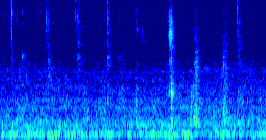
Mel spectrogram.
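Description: Faint chewing and soft wet mouth clicks of people eating a meal with their hands, the sharpest click a little past three seconds in.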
